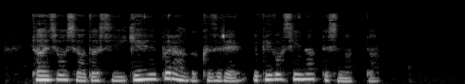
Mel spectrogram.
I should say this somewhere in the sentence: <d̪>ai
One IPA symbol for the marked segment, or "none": t̪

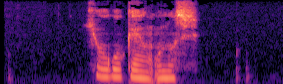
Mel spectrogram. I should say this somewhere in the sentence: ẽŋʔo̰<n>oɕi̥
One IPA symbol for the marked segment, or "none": n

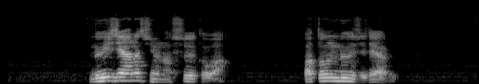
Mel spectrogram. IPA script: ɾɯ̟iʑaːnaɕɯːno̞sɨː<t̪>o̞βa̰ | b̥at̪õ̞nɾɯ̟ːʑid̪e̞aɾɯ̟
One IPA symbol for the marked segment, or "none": t̪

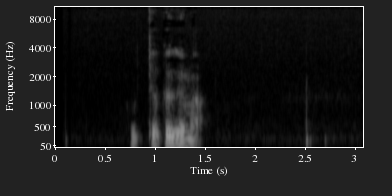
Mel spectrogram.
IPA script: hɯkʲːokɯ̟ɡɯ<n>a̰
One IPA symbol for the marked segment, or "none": m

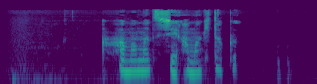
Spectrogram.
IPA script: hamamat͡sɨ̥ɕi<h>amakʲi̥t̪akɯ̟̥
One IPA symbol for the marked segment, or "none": h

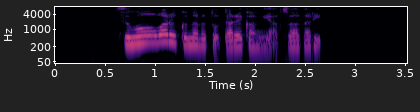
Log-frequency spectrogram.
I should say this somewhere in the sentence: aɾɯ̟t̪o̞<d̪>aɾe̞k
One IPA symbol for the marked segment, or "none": d̪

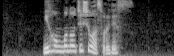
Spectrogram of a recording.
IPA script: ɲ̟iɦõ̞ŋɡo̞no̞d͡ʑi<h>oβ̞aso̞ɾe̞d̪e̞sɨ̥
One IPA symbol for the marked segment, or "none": ɕ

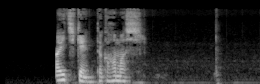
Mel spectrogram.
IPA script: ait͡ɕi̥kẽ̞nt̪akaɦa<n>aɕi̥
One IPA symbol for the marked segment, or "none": m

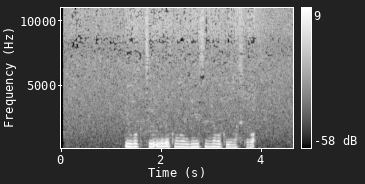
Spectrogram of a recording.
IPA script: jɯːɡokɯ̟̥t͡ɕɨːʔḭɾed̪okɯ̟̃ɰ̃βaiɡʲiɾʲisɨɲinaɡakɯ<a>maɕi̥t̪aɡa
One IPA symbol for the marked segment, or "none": i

